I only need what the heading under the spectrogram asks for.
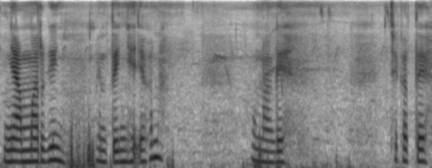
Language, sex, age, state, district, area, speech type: Santali, female, 18-30, Jharkhand, Bokaro, rural, spontaneous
